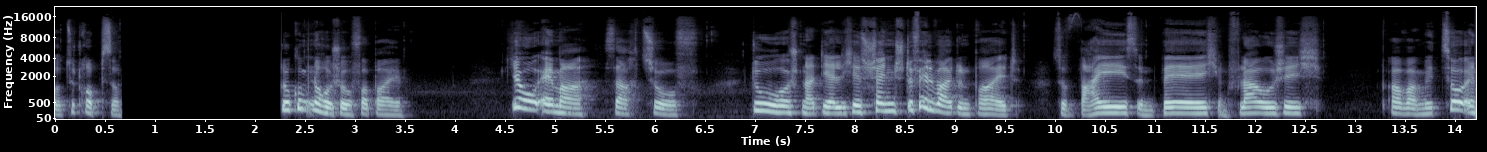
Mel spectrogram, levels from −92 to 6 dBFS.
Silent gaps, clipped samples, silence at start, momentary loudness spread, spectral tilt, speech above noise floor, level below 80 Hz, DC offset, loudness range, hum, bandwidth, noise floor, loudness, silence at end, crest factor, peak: 0.68-2.27 s; under 0.1%; 0 s; 14 LU; -5.5 dB/octave; 55 dB; -74 dBFS; under 0.1%; 4 LU; none; 15 kHz; -73 dBFS; -19 LUFS; 0 s; 16 dB; -4 dBFS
